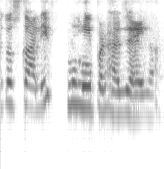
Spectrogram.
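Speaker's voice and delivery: ordinary talk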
